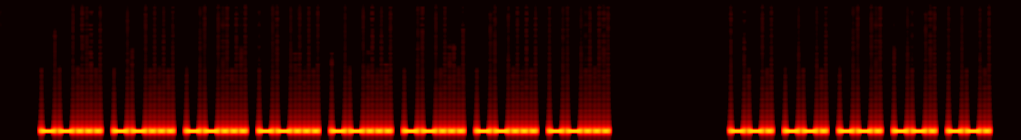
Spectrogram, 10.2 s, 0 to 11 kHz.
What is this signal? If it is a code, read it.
Morse code, heard as a keyed tone, about 27 wpm, 800 Hz. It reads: 77777777 GGGGG
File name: Difficult Combos / Difficult Combos-mp3s / GZ GZ7 @25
